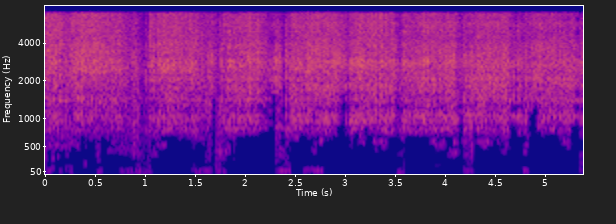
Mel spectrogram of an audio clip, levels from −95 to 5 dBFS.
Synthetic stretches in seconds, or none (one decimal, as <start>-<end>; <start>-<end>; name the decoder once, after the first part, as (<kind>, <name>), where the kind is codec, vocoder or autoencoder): 0.5-5.4 (vocoder, BigVGAN v2)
